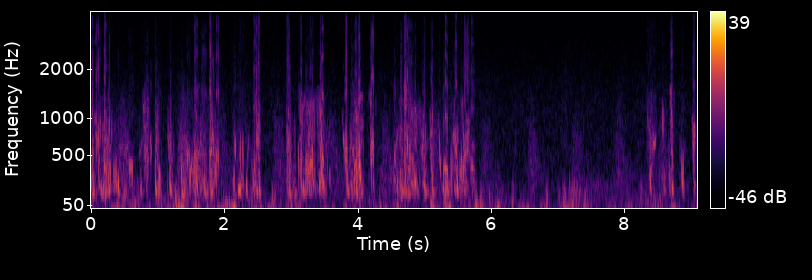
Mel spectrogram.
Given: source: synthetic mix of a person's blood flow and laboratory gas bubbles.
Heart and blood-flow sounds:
Doppler ultrasound of blood flow; subclavian vein
0.00-0.46 s: bubbles
0.54-0.66 s: bubbles
0.71-1.07 s: bubbles
1.11-1.25 s: bubbles
1.33-1.94 s: bubbles
2.11-2.56 s: bubbles
2.90-3.59 s: bubbles
3.75-4.27 s: bubbles
4.51-5.78 s: bubbles
8.32-8.48 s: bubbles
8.54-8.75 s: bubbles
8.81-8.91 s: bubbles
9.00-9.08 s: bubbles
From the record:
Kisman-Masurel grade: 332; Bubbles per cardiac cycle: rolling drumbeat, 9 or more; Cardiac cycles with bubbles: 50 to 99%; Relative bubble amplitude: moderate (0.250 to 0.450); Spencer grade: 3 (all of the cardiac periods contain showers or single bubble signals, but not dominating or overriding the cardiac motion signals); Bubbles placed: anywhere in the cardiac cycle

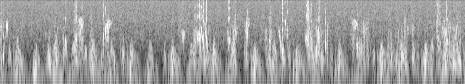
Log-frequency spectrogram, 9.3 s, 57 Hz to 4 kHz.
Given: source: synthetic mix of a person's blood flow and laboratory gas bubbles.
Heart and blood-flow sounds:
Doppler ultrasound of blood flow; precordium
0.00-0.18 s: bubbles
0.33-0.39 s: bubbles
0.89-1.04 s: bubbles
1.07-1.19 s: bubbles
1.25-1.36 s: bubbles
1.46-1.69 s: bubbles
1.76-1.86 s: bubbles
1.95-2.27 s: bubbles
2.38-2.51 s: bubbles
3.54-3.72 s: bubbles
3.84-4.21 s: bubbles
4.53-4.77 s: bubbles
4.87-5.00 s: bubbles
5.29-5.78 s: bubbles
6.08-6.59 s: bubbles
7.00-7.44 s: bubbles
7.73-8.32 s: bubbles
8.59-9.24 s: bubbles
From the record:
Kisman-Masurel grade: 233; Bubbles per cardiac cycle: several, 3 to 8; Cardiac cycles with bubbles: 50 to 99%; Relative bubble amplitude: loud (0.450 to 0.775); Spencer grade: 3 (all of the cardiac periods contain showers or single bubble signals, but not dominating or overriding the cardiac motion signals); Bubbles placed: only in the low amplitude regions of the cardiac cycle

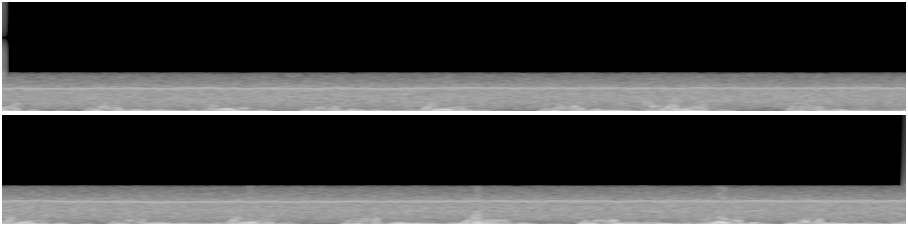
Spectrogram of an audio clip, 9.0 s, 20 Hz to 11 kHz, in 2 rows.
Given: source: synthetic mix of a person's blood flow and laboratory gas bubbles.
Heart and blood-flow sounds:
Doppler ultrasound of blood flow; precordium
2.86-2.94 s: bubbles
3.19-3.33 s: bubbles
From the record:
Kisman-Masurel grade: 122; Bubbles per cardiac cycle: 1 to 2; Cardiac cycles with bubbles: 10 to 50%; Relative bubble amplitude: moderate (0.250 to 0.450); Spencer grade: 2 (many but less than half of the cardiac periods contain bubble signals, singularly or in groups); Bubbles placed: only in the low amplitude regions of the cardiac cycle

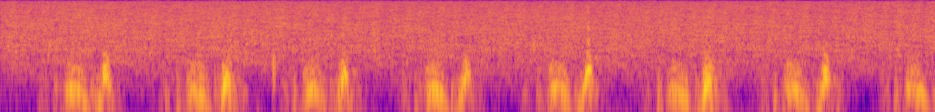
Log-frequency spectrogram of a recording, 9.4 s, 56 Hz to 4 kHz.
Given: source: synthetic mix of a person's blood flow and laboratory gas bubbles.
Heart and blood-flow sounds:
Doppler ultrasound of blood flow; precordium
2.71-2.76 s: bubbles
From the record:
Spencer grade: 1 (occasional bubble signal discernible with the cardiac motion signal, with majority of cardiac periods free of bubbles); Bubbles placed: only in the low amplitude regions of the cardiac cycle

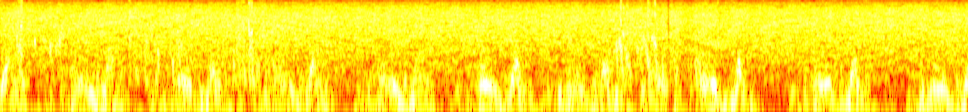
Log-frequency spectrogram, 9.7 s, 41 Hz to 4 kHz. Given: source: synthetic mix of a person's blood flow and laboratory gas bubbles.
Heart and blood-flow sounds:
Doppler ultrasound of blood flow; precordium
0.15-0.39 s: bubbles
0.47-0.66 s: bubbles
1.27-1.63 s: bubbles
1.69-1.84 s: bubbles
2.29-2.84 s: bubbles
6.12-6.81 s: bubbles
6.93-7.03 s: bubbles
7.15-7.20 s: bubbles
9.65-9.69 s: bubbles
From the record:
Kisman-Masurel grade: 222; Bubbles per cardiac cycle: several, 3 to 8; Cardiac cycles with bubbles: 10 to 50%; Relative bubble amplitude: moderate (0.250 to 0.450); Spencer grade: 2 (many but less than half of the cardiac periods contain bubble signals, singularly or in groups); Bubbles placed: anywhere in the cardiac cycle

